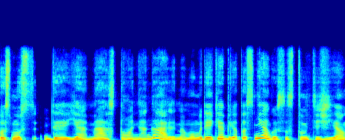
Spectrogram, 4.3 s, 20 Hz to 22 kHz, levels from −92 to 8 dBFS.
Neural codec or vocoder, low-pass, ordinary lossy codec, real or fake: autoencoder, 48 kHz, 128 numbers a frame, DAC-VAE, trained on Japanese speech; 14.4 kHz; AAC, 96 kbps; fake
